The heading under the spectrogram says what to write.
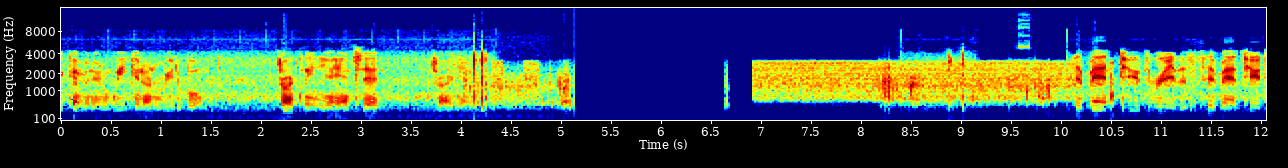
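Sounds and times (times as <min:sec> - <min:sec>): radio static hiss: 0:00.0 - 0:05.2, 0:06.9 - 0:12.0
radio click: 0:01.4 - 0:01.9, 0:04.0 - 0:05.2, 0:08.1 - 0:10.7.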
